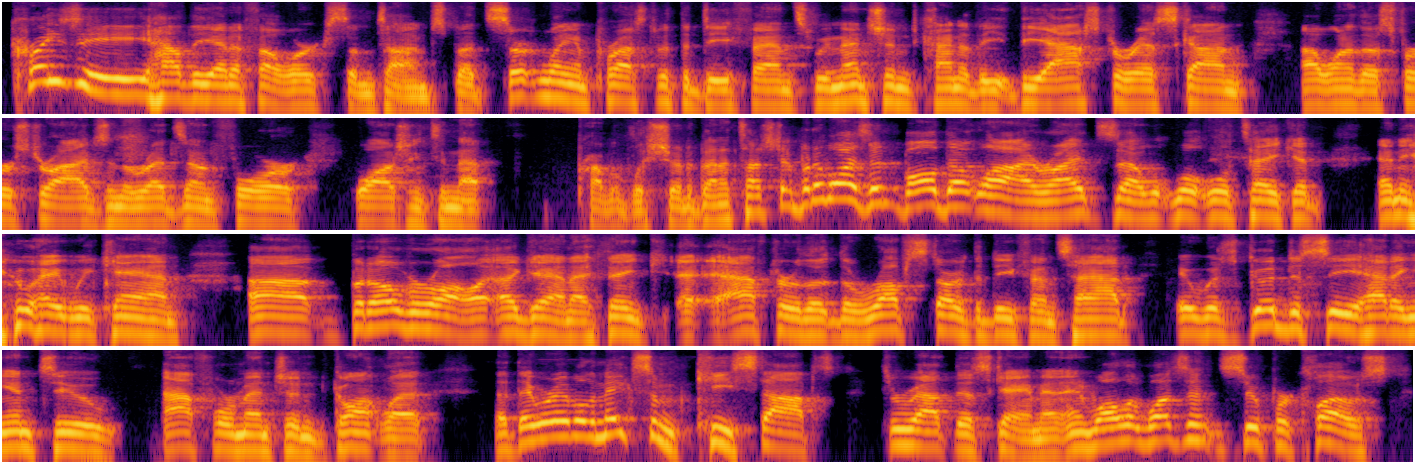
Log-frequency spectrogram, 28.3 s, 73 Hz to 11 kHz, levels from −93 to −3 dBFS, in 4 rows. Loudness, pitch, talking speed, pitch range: -18 LUFS, 130 Hz, 205 wpm, 115-155 Hz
